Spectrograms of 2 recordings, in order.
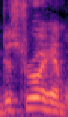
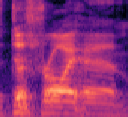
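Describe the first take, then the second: First: Said in the usual way. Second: Drawn-out, menacing mock command; satanic command. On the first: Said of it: "like, going". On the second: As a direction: stretch it out slowly like an evil figure. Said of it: "Like, like that".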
